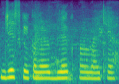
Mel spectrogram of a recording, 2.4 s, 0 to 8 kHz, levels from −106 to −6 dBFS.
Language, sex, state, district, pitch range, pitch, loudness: Hindi, female, Arunachal Pradesh, Papum Pare, 215-230 Hz, 220 Hz, -16 LUFS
